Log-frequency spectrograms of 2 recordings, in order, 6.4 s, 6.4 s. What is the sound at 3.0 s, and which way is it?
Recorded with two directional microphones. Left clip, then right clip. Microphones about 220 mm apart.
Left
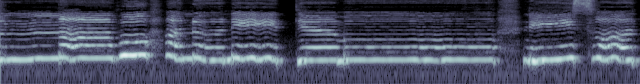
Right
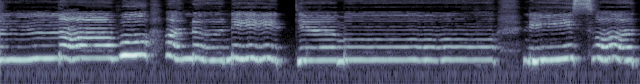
Child singing, centre (ahead or behind).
